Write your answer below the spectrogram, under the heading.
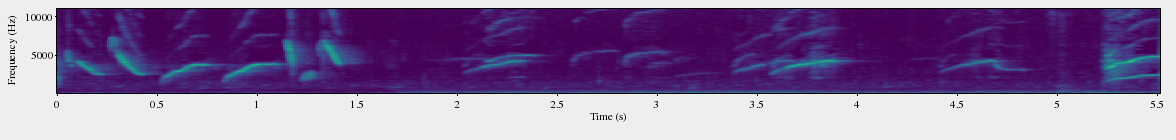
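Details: Canary song for training: a few loud swooping whistles at first, then softer scattered chirps over a low steady background hum.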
